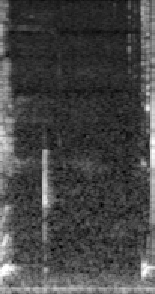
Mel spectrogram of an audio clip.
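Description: A small bottle of powder is shaken over a bowl.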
